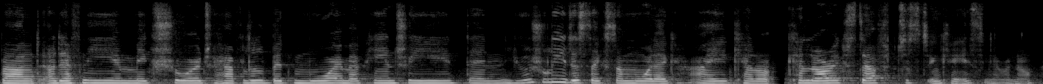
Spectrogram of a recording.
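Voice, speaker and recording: A woman's voice: mid-range voice, level tone, normal speed, hardly any pauses, a little mellow, low-quality recording. A woman with a German accent chatting casually to livestream viewers, thinking aloud in a rambling way with dry humor. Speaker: livestream host. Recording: clear background ambient noise.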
